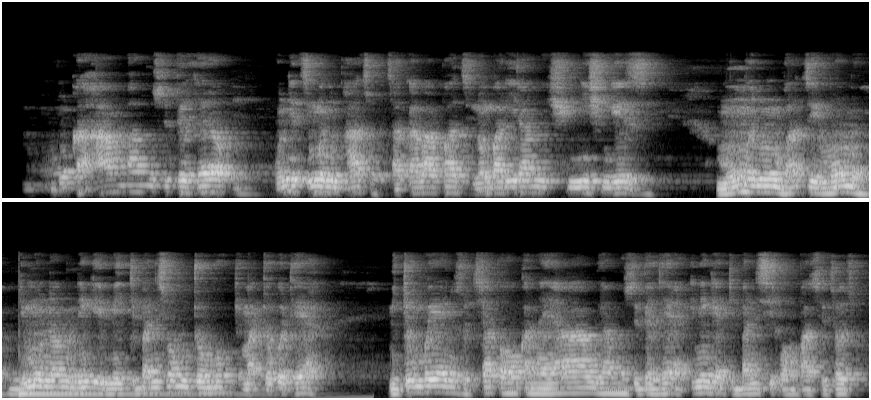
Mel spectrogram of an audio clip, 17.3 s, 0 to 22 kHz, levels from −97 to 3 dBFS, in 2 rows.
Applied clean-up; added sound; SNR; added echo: none; Tabla; 11 dB; reverberation time 0.6 s.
